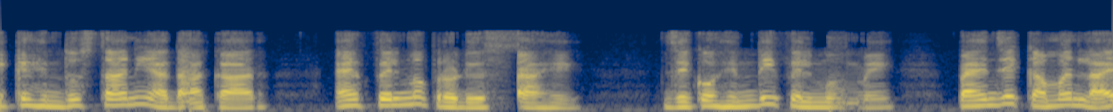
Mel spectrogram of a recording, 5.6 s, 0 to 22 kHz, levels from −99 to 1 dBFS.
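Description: VoIP packet loss concealed by the speech codec occurs at 0.91–1.02 s (about 40 ms lost), 2.45–2.78 s (140 ms) and 4.15–4.45 s (80 ms). The Speex decoder extrapolates the missing frames, so the speech smears into a buzzy tone or coloured noise that fades, and stays weak briefly after recovering.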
